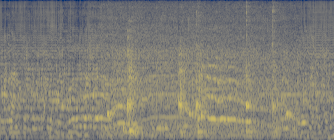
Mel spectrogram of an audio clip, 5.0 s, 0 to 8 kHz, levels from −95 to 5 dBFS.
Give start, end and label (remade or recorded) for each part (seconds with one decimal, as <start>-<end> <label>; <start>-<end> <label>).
0.0-1.5 remade; 1.5-4.5 recorded; 4.5-5.0 remade

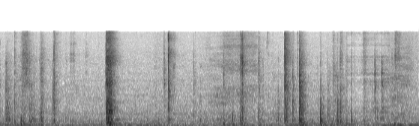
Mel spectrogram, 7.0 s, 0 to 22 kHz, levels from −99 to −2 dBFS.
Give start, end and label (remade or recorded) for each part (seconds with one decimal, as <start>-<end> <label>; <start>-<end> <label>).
0.0-5.8 recorded; 5.8-6.5 remade; 6.5-7.0 recorded

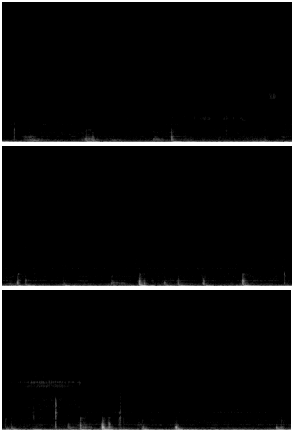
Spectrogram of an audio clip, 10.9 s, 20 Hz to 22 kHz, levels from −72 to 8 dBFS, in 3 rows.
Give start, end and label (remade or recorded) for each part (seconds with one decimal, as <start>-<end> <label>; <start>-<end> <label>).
0.0-1.1 remade; 1.1-1.9 recorded; 1.9-2.3 remade; 2.3-3.5 recorded; 3.5-7.1 remade; 7.1-8.2 recorded; 8.2-10.9 remade

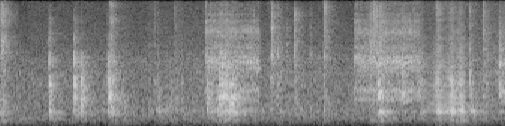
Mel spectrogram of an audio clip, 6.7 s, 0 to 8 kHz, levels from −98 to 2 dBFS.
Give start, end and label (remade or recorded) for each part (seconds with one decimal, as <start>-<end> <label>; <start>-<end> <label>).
0.0-5.6 recorded; 5.6-6.2 remade; 6.2-6.7 recorded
